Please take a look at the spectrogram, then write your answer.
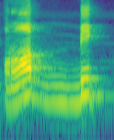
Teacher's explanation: Mati K dulu baru angin keluar. Sebab tu betul KS. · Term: hams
